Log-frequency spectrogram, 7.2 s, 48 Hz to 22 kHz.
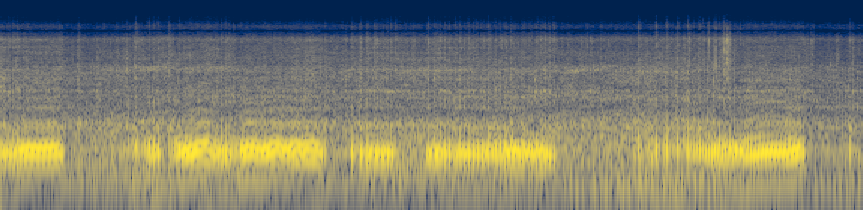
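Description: A Sherco 300 dirt bike ridden along flowing mountain single track, its engine revving loudly and close in repeated throttle bursts with brief drops between them, buzzing and warbling as the rider works through the trail.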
